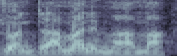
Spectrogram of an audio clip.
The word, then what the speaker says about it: John Dramani Mahama: But we have a new president and his name is different and it's not pronounced Akufo-Addo, it's pronounced John Dramani Mahama.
